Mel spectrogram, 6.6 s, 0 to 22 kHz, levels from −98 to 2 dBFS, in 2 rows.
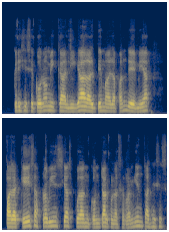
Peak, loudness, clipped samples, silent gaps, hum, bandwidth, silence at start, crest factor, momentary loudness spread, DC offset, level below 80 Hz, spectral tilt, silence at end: -4 dBFS; -24 LUFS; under 0.1%; none; none; 10.5 kHz; 0.25 s; 20 dB; 10 LU; under 0.1%; -60 dBFS; -7 dB/octave; 0.05 s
